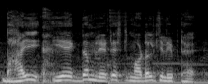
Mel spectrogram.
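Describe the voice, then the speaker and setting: A man's voice: sits high, fairly quick, mellow, faint music behind, lightly acted. An actor playing an eager, fawning male henchman in dubbed film dialogue, showing off a building to his boss.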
